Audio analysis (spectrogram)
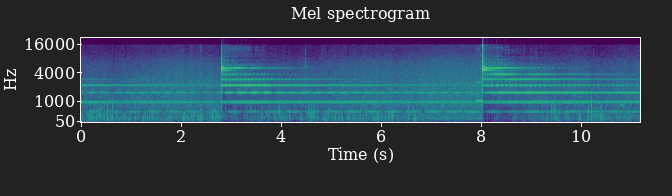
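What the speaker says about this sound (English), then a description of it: "with 3 rings of the bell, I invite you to begin your 20 minutes of wandering" A bell rings at a church service, with two clear, sharp strikes whose long ringing tones sustain and decay over a soft background hum.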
